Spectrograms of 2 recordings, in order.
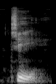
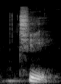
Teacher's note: ٹی میں بھی ہا کی آواز یعنی ایچ کی آواز آتی ہے، ہلکا سا ہا کی طرف میلان ہوتا ہے اور اس کو پڑھتے ہیں ٹی، بالکل ٹھی بھی نہیں پڑھتے ہیں بلکہ ہلکا سا بیچ میں ٹھی۔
